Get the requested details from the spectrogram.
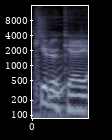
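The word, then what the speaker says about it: Circe: Or Cersei. I know it's pronounced Kiruke.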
